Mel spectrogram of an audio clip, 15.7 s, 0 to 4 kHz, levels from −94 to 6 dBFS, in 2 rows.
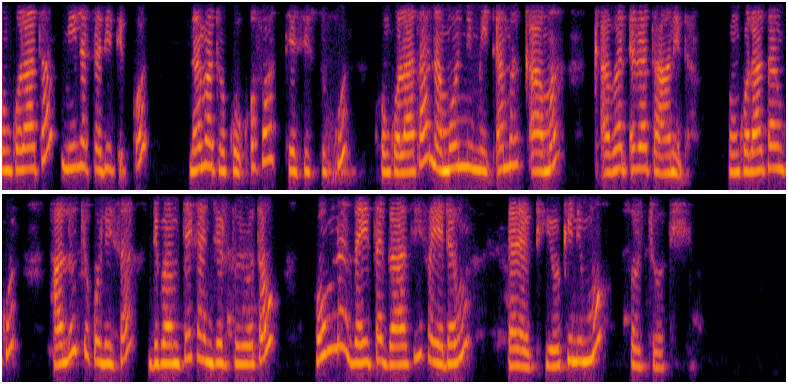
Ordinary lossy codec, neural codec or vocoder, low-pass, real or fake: Opus, 16 kbps; none; 3.6 kHz; real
